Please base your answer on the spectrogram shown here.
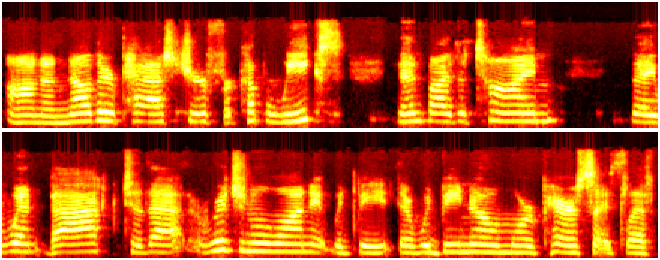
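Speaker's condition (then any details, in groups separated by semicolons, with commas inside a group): No condition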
